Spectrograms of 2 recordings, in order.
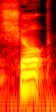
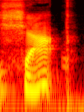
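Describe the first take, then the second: First: The vowel is the usual rounded 'o' sound. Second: The vowel is an open 'a' sound.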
